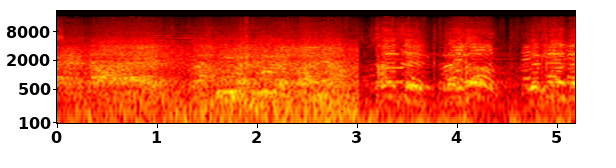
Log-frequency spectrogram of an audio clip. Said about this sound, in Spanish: Estas eran, estos eran algunos de los gritos que coreaban en la fuente de las batallas granadina.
